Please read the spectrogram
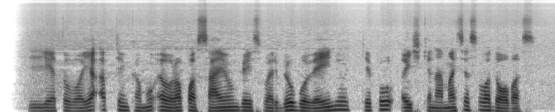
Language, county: Lithuanian, Kaunas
